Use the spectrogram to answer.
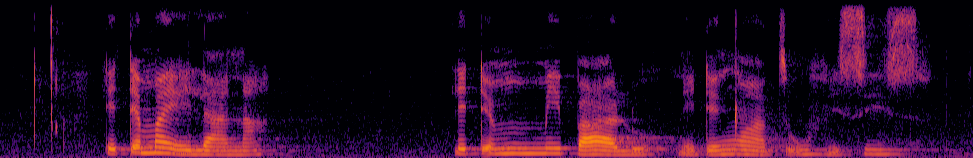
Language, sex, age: Swati, female, 20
